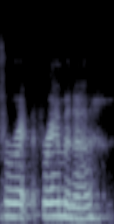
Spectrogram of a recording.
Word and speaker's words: foramina: Foramen is singular, and then foramina would be plural.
